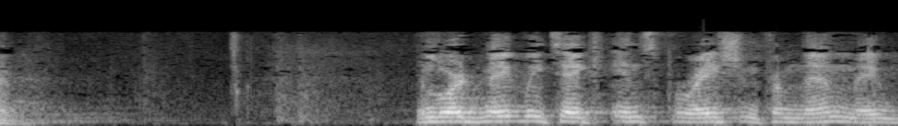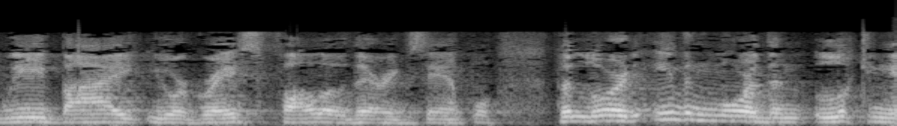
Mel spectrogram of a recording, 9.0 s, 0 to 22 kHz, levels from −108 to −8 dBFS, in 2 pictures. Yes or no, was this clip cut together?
yes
